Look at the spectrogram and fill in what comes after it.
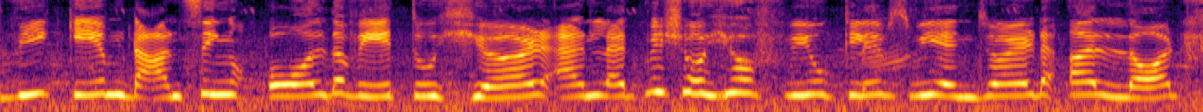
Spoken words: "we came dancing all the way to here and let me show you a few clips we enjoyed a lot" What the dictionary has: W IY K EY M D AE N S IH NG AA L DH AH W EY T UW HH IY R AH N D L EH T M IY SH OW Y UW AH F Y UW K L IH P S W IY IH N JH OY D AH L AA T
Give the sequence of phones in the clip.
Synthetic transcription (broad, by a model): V IY K EY M D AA N S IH NG AA L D AH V EY T UW HH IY R AH N D L EH T M IY SH OW Y UW AH F Y UW K L IH P S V IY IH N JH OY D AH L AA T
